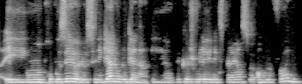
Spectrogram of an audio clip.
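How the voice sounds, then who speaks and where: A woman's voice: fairly high pitch, flat delivery, fast talker, dark tone. A young woman whose first language is English, answering interview questions casually with many fillers and restarts. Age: young adult. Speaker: exchange student guest.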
